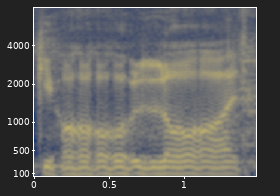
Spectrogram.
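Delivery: low, hushed, wobbly, spooky prayer-like voice. Describing how some people suddenly change voice to pray: imitating a wobbly praying voice. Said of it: "goes into this wobbly voice".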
